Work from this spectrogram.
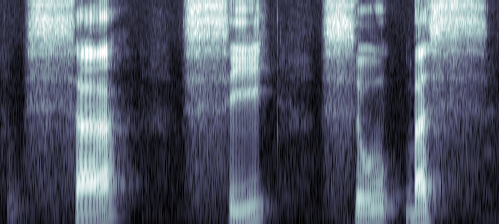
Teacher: Huruf sa, perhatikan, ujung lisan ketemu dengan gigi seri atas.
